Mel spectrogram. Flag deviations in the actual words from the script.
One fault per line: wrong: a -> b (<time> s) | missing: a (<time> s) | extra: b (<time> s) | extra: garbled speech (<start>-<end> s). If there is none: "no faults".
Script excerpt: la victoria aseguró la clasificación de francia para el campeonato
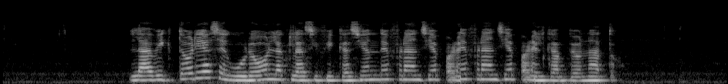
extra: de francia para (4.6 s)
